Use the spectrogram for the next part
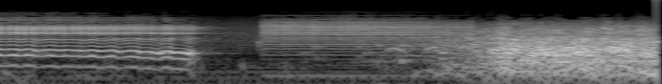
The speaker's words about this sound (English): Man, the Goshen, what was that? That's a new door buzzer, Doc. Just have Arthur's batteries recharged once a week.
